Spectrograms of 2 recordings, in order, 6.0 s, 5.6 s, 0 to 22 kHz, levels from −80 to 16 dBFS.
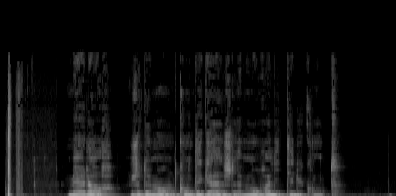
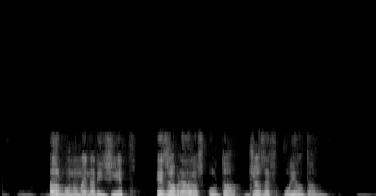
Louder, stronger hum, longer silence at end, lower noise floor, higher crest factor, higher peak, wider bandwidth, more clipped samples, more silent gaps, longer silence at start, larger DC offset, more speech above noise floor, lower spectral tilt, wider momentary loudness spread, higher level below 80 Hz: second, -25 LUFS vs -18 LUFS; neither; second, 0.05 s vs 0.75 s; about the same, -61 dBFS vs -59 dBFS; first, 24 dB vs 18 dB; about the same, 0 dBFS vs 0 dBFS; first, 16 kHz vs 7.4 kHz; neither; neither; second, 0.1 s vs 0.75 s; neither; second, 37 dB vs 42 dB; second, -6 dB/octave vs -8 dB/octave; first, 14 LU vs 10 LU; first, -50 dBFS vs -62 dBFS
